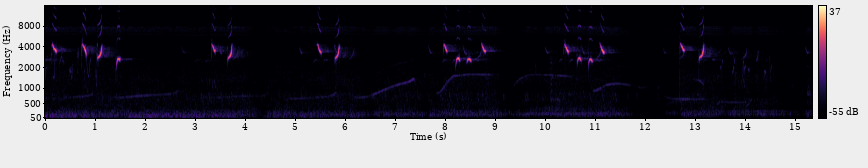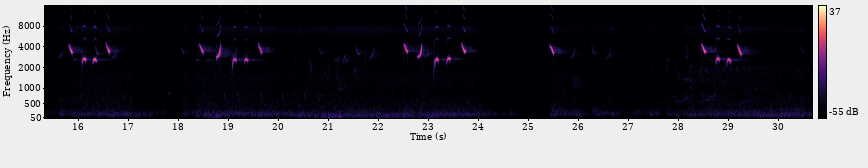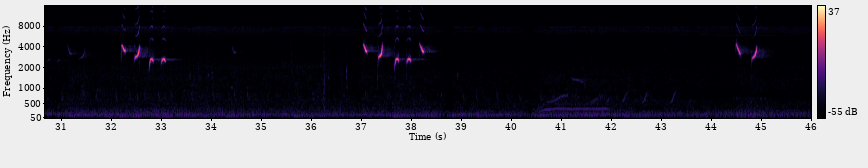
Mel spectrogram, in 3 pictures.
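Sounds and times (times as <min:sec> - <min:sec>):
faint rising whistles: 0:00.0 - 0:14.6, 0:37.0 - 0:38.6, 0:39.2 - 0:45.4.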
